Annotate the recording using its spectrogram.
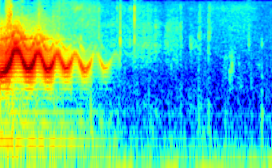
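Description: Cartoon 'boing' comedy sound effect: a single loud springy tone whose pitch wobbles quickly up and down and sinks slightly. It lasts under a second.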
